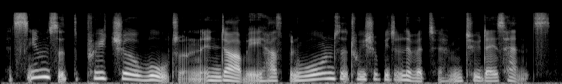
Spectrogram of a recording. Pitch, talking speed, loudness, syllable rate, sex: 205 Hz, 225 wpm, -18 LUFS, 5.4 syllables/s, female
